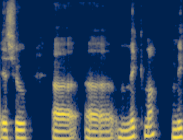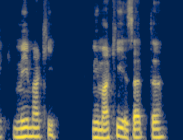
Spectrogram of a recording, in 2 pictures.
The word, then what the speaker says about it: Mi'kmaq: And he and his family lives, resides in, and here I'm really going to have a pronunciation issue, Mi'kmaq, is that the? Mi'kmaq, yeah.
